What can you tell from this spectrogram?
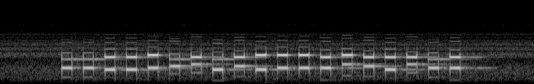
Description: DTMF, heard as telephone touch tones, dialled by machine, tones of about 100 ms, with room echo. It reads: 4422670183665#82045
